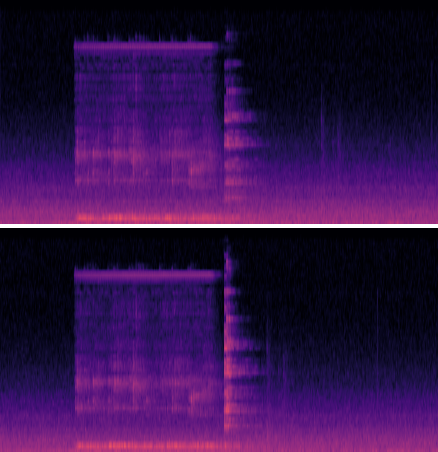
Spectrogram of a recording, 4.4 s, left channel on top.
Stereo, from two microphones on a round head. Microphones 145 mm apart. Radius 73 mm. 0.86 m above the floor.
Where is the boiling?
10° left (ahead or behind), 1.7 m.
